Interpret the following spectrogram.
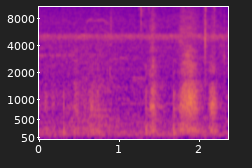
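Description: Faint scratching of a pen on paper as a short figure is written and boxed, with a few light strokes near the end.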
